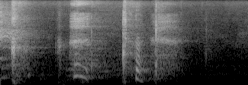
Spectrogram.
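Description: A girl coughing several times in short bursts, then a brief quiet.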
